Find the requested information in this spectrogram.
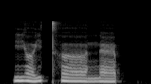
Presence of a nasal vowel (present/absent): absent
